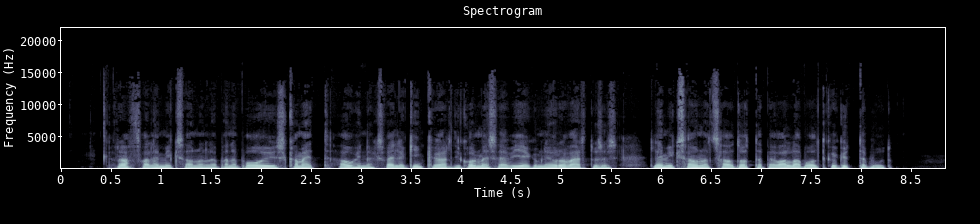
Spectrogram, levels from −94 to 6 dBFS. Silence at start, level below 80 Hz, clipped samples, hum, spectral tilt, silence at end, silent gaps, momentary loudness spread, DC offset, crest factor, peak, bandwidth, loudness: 0.55 s; -54 dBFS; under 0.1%; none; -8.5 dB/octave; 0.55 s; none; 7 LU; under 0.1%; 14 dB; -8 dBFS; 13.5 kHz; -22 LUFS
